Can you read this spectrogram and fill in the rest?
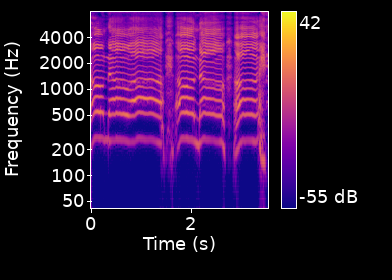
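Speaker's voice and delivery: put-on sobbing, very high and very slow. Retelling a scene where Dundee comes out crying: imitating Dundee crying. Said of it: "Dundee comes out and he's crying".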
